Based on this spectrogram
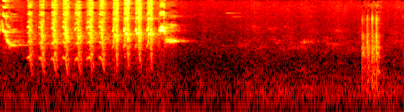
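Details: Javan myna singing, used to coax quiet mynas into song: a rapid, even burst of about a dozen rasping chattering notes lasting under two seconds, then near silence and two short noisy bursts.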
